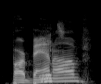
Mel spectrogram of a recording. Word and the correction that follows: Barabanov: Barabanov. – So yeah, I'm like Barabanov, Barabanov.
